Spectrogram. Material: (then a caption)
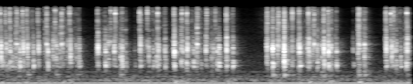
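Plastic. Both hands type with their fingertips on a full-size mechanical keyboard with plastic keycaps and blue clicky switches. The result is a rapid run of sharp, bright clicks in bursts, broken by short pauses. Each click is crisp and dies away almost at once, with hardly any low end.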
